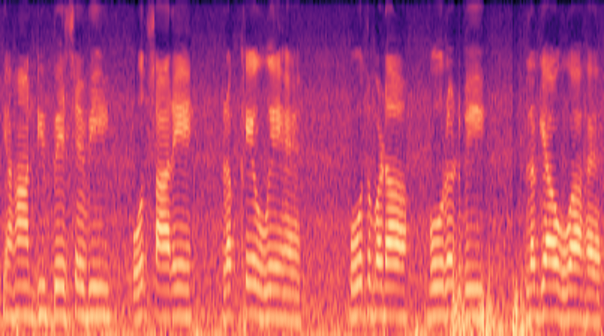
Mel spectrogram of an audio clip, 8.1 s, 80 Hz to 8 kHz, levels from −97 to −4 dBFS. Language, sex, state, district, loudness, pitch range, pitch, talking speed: Hindi, female, Haryana, Rohtak, -14 LUFS, 195-215 Hz, 205 Hz, 120 wpm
